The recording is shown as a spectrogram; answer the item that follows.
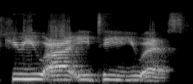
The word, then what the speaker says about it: quietus: quiet a speller and it might help him it's spelled just like it sounds q-u-i-e-t-u-s quietus why it is but it has a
